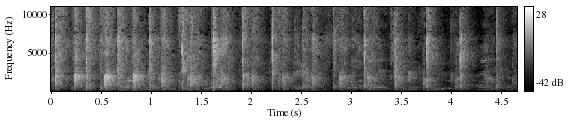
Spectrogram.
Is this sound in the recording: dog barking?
no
